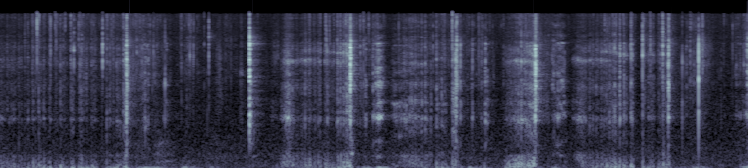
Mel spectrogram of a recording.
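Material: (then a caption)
Soap. A solid beige bar of soap held in the hand is shaved with a metal utility blade into thin curls. Repeated crisp, bright scraping and slicing strokes are heard, with sharp high-pitched crackles as the blade cuts through.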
